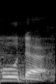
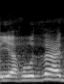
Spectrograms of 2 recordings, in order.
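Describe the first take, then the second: First: The middle consonant is a plain 'd' sound. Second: The middle consonant is a soft 'th' sound. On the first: "macam huruf za tapi tak ada titik. Huruf apa? Huruf da" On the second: "za kecil tu ada titik atas ni"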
